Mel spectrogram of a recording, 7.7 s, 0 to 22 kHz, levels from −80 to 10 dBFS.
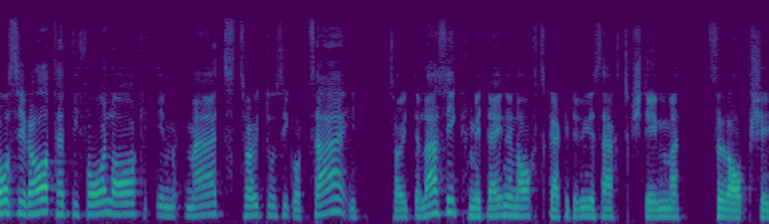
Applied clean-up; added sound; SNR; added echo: neural mask model DeepFilterNet 3.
